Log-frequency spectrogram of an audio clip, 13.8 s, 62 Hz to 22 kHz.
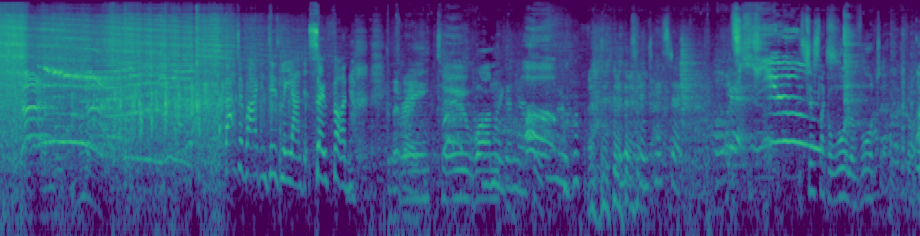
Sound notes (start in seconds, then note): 2.3 all cheering; 7.9 gasps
